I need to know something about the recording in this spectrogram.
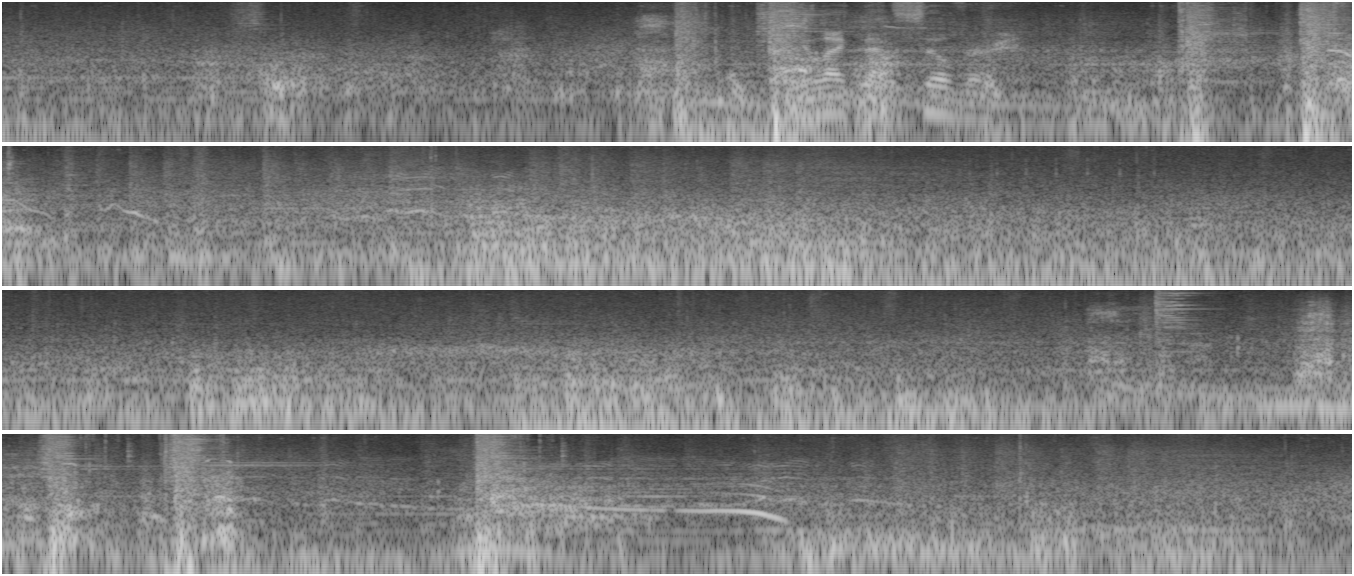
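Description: A man tells a story with animation.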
